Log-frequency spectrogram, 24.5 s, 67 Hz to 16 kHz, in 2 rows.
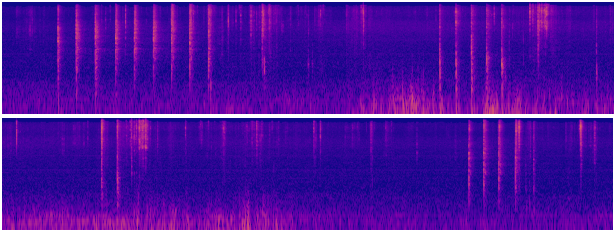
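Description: Turley Model 23 Snake Eater knife chopping and splitting firewood. A quick run of about a dozen sharp knocks, about three a second, is followed later by shorter bursts of knocks, with low rustling and handling noise in the middle stretch.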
